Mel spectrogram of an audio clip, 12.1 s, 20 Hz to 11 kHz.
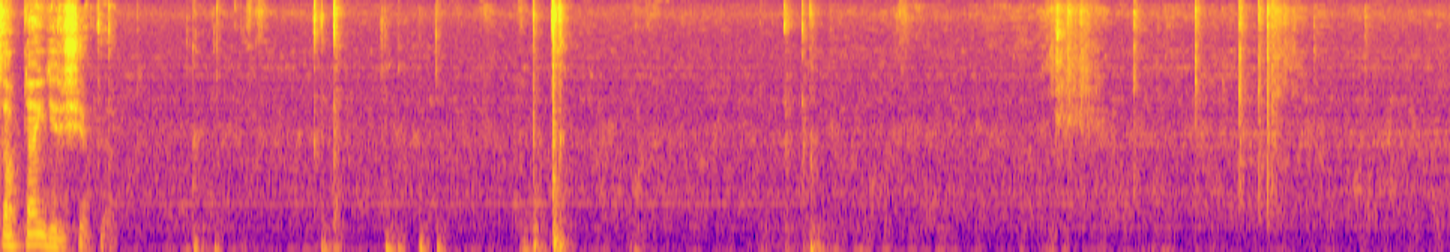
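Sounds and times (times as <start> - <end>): keyboard typing: 1.6 - 4.8, 6.5 - 6.9.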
